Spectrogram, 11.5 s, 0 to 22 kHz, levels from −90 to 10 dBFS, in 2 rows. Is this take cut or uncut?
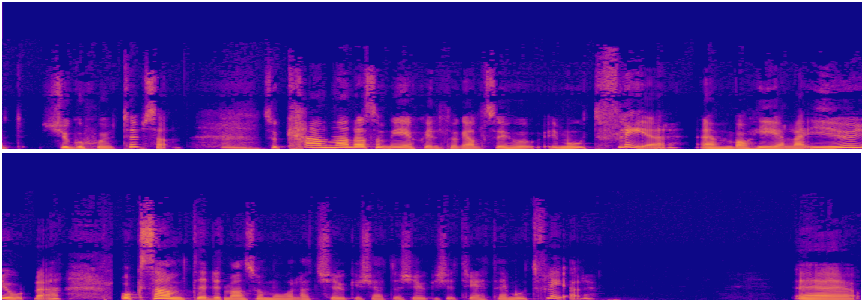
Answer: cut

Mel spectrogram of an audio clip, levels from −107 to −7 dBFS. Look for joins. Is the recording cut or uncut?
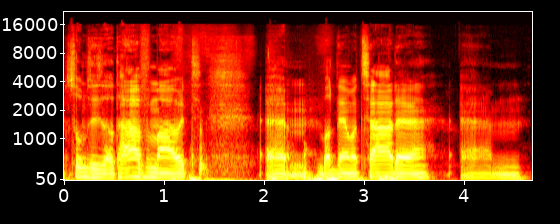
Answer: cut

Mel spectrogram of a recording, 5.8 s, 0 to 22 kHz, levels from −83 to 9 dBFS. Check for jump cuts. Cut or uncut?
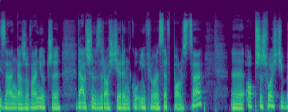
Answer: cut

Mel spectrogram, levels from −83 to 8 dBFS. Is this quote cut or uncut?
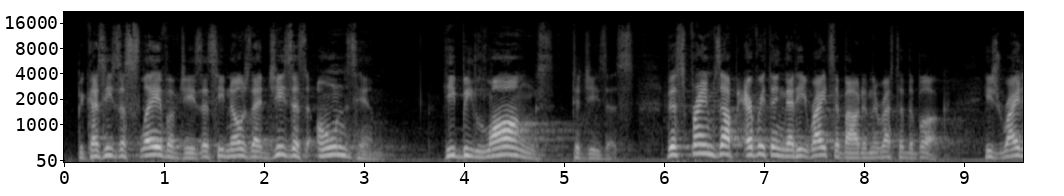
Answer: uncut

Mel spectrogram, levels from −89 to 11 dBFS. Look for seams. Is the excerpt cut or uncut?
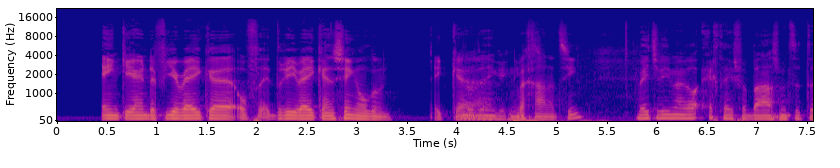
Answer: uncut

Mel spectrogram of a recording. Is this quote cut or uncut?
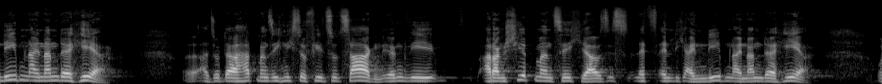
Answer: uncut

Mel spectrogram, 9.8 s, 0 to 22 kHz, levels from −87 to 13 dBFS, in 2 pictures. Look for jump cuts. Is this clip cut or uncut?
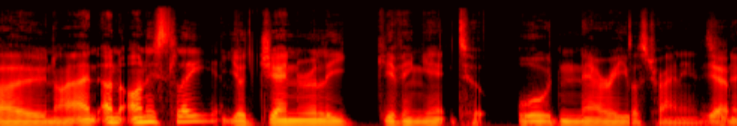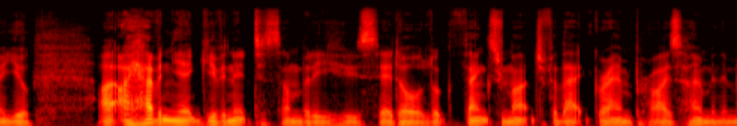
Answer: cut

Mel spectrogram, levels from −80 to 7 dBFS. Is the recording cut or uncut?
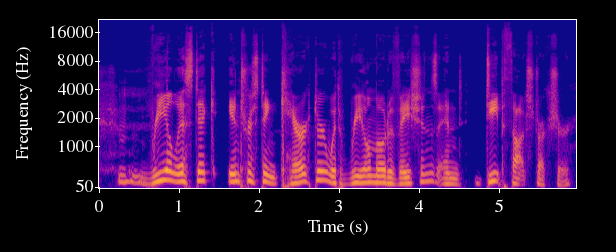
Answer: uncut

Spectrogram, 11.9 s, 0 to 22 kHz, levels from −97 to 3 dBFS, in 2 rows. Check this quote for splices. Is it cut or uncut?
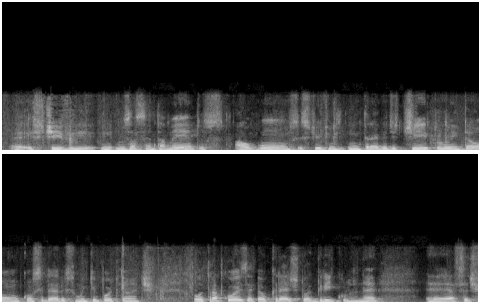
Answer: cut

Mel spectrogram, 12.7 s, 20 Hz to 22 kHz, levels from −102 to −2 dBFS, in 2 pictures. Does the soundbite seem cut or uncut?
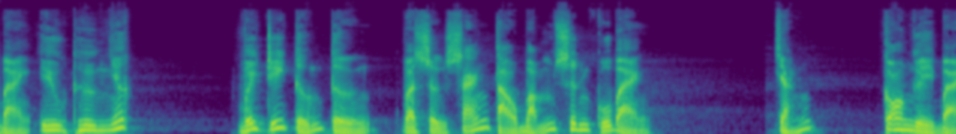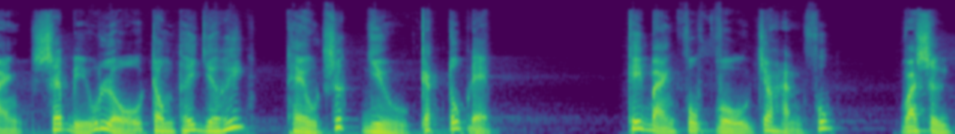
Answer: cut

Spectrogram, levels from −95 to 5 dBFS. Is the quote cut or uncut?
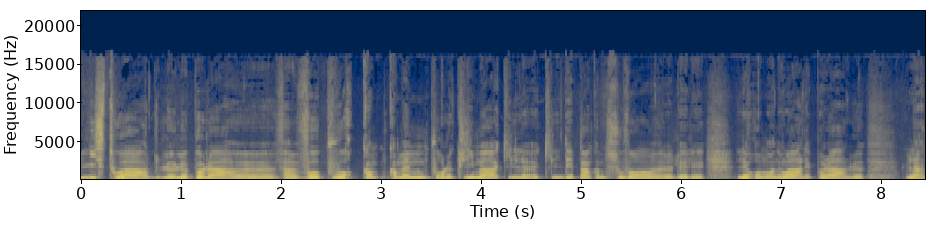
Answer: uncut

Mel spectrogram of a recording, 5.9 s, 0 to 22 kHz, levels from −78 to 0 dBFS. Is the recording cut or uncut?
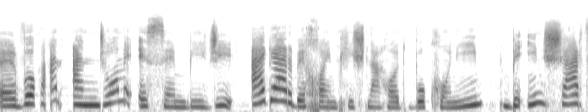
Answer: cut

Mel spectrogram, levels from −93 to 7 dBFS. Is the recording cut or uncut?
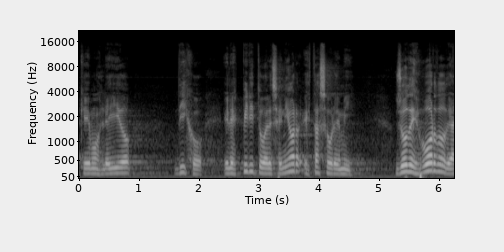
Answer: uncut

